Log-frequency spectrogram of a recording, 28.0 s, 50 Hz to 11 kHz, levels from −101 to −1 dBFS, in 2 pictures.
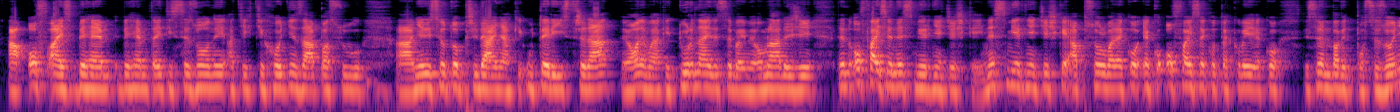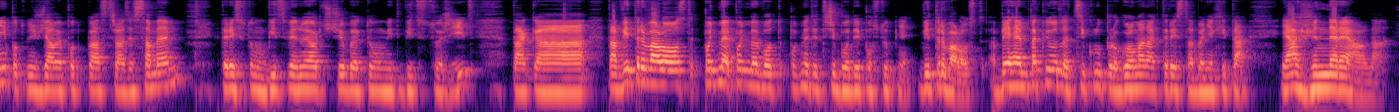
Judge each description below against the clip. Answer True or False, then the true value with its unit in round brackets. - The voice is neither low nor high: True (155 Hz)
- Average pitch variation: False (2.2 semitones)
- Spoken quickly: True (210 wpm)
